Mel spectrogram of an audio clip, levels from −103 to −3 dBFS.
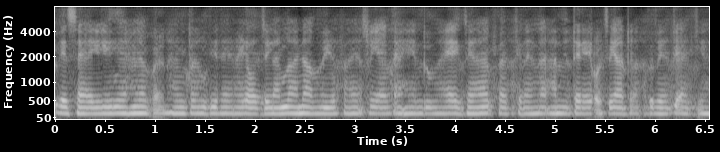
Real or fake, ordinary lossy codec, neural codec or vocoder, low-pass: fake; none; codec, 16 kHz, 0.5 kbps, FreqCodec, larger model; none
